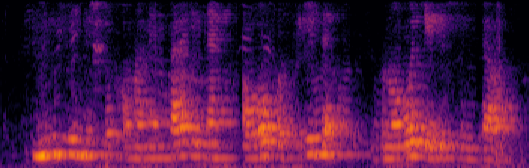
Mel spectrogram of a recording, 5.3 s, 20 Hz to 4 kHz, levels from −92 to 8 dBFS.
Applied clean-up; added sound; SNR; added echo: neural separator model SepFormer DNS4.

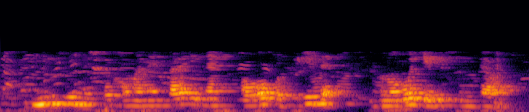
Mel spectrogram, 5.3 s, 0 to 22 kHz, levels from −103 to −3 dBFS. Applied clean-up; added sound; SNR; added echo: classical method WPE with log-MMSE.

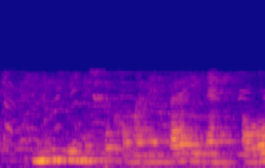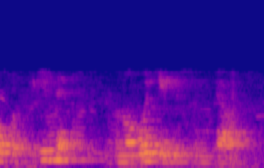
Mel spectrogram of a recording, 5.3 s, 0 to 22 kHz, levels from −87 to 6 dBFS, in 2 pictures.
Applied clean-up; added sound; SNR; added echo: none; Crowd / Fireworks; 19 dB; reverberation time 1.2 s.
